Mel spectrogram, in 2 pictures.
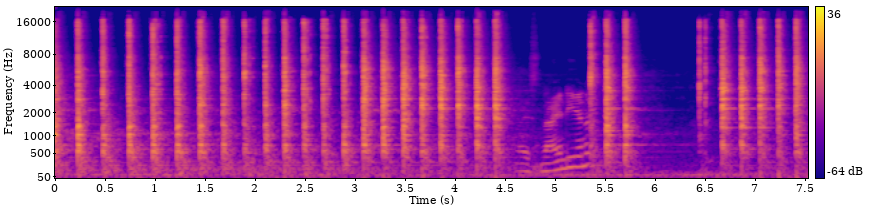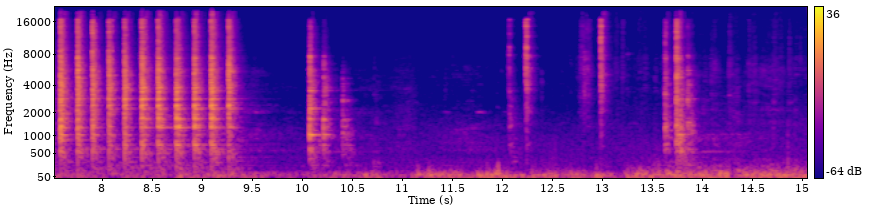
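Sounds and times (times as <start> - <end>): hammer blows on sheet steel: 0.0 - 4.6, 6.6 - 9.5.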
